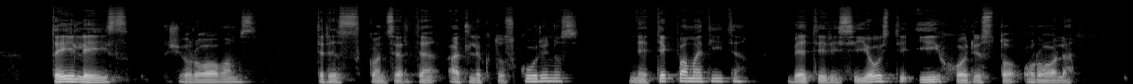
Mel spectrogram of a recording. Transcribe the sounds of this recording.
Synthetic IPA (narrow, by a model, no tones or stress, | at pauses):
t̪ɐɪlʲɛɪs | ʒʲuːɾoːʋɐms | t̪ʲɾʲɪskonʲt̪sʲɛɾʲt̪ʲɛɐːt̪ʲlʲɪkt̪ʊskuːɾʲɪnʲʊs | nʲɛt̪ʲɪk̚pɐmɐt̪ʲiːt̪ʲɪ | bʲɛt̪ɪɾɪʃʲsʲɪjɛʊsʲt̪ʲɪ̰ʔiːxoːɾʲɪst̪o̰ːɾoːlʲæ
